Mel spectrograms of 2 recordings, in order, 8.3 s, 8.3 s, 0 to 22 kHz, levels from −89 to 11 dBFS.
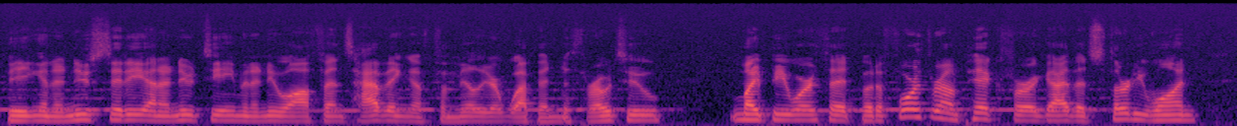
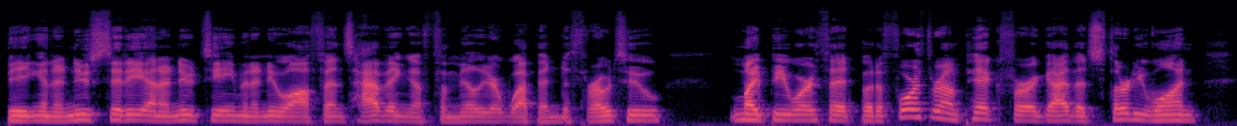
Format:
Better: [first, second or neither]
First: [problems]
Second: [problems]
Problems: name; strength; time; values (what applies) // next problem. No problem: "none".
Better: second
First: hiss; noticeable; throughout; 15 dB below the speech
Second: none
